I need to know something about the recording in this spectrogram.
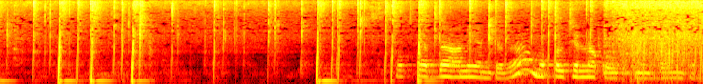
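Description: Spices crackle and pop in hot oil.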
